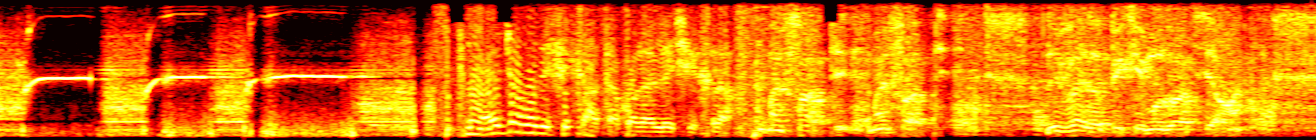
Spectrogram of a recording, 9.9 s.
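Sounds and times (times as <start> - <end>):
CB radio carrier thin steady whistling tone: 0.2 - 2.8
loud band-limited CB radio hiss: 3.3 - 9.8
speech: 3.8 - 9.8.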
